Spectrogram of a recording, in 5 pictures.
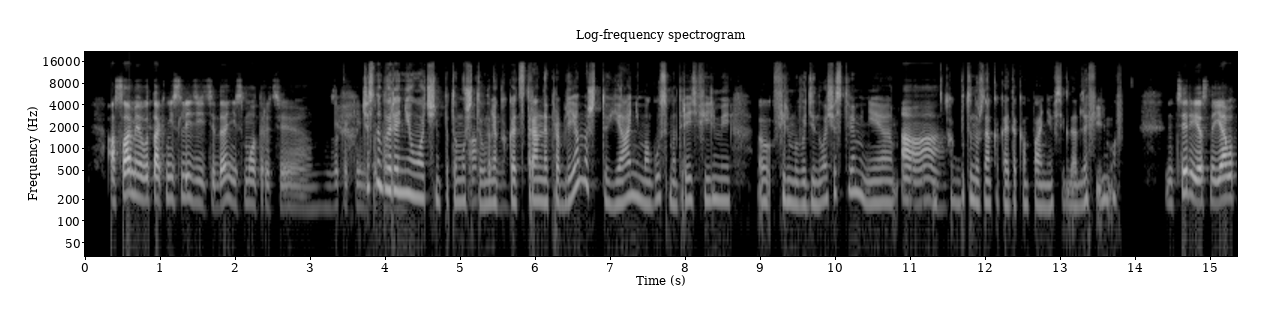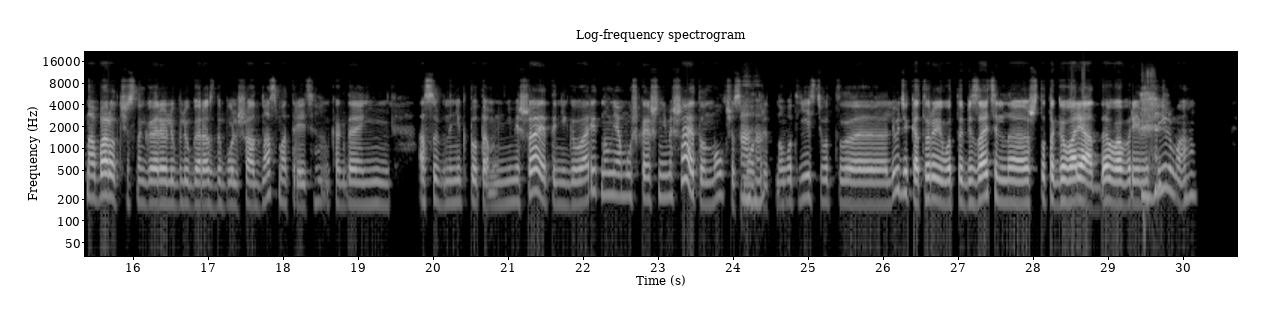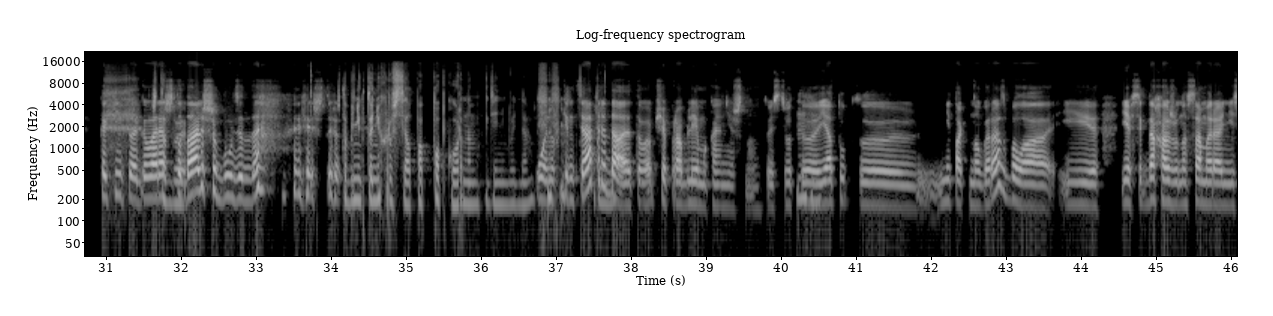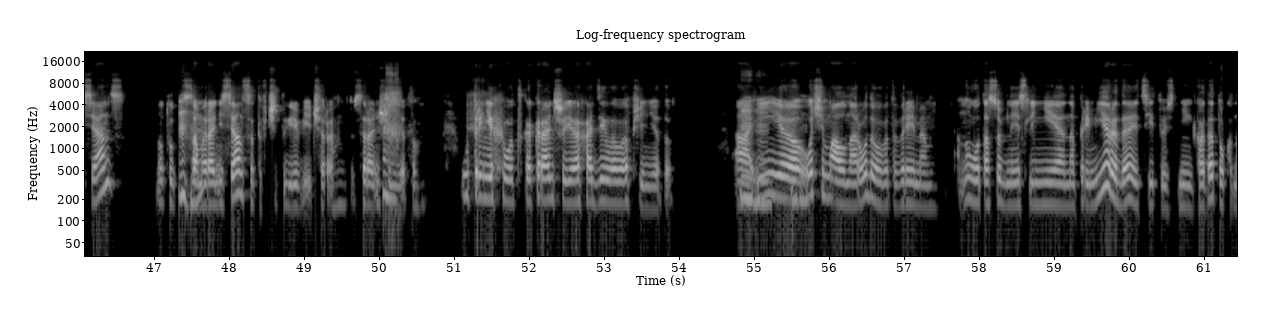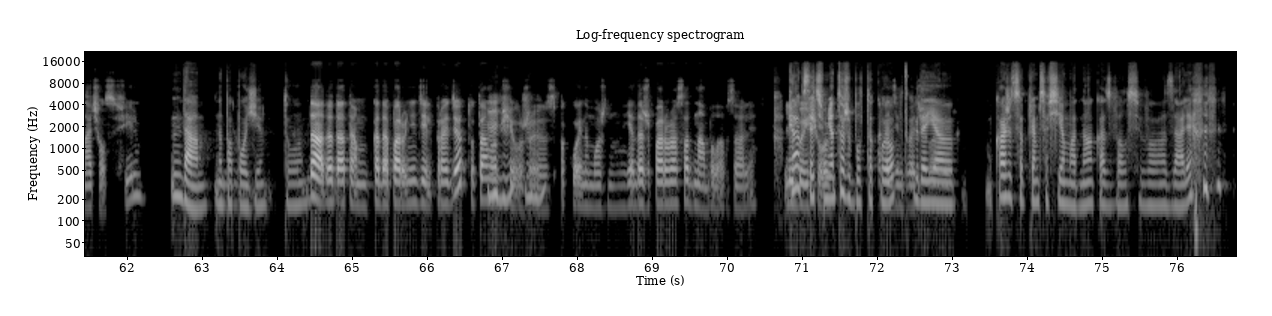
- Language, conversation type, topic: Russian, unstructured, Какое значение для тебя имеют фильмы в повседневной жизни?
- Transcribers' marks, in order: "фильмы" said as "фильми"; chuckle; tapping; laughing while speaking: "да, и что"; chuckle; other background noise; chuckle; background speech; chuckle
